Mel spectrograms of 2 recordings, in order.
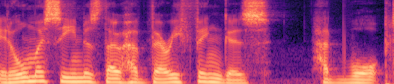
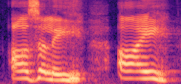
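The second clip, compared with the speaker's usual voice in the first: voiced boy calling out; 12 semitones higher than usual. A narrator's reading. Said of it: "tried to call out one last time".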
